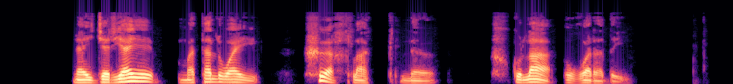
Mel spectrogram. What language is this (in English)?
Pashto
